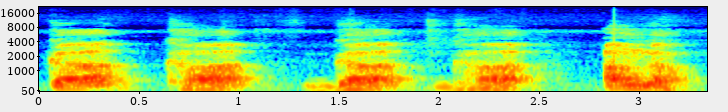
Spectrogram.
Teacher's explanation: हमारे अंदर से निकलती हुई वायु हमारे कंठ को स्पर्श करते हुए टच करते हुए बाहर जाती है। इसलिए इन सभी पांचों वर्णों का उच्चारण स्थान हो गया कंठ।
